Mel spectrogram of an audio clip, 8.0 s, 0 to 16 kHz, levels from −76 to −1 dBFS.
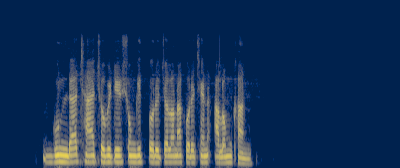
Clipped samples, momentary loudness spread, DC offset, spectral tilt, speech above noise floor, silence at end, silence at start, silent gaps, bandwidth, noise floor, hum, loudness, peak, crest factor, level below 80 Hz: under 0.1%; 8 LU; under 0.1%; -8.5 dB/octave; 71 dB; 3 s; 0.85 s; none; 7 kHz; -86 dBFS; none; -16 LUFS; -2 dBFS; 16 dB; -56 dBFS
